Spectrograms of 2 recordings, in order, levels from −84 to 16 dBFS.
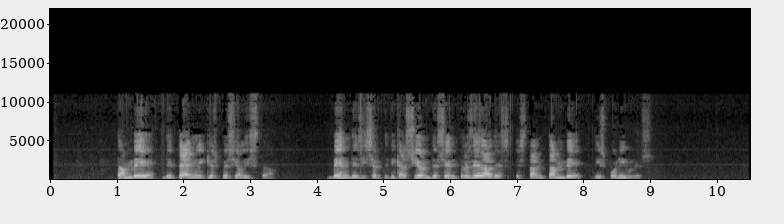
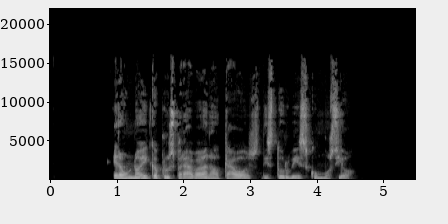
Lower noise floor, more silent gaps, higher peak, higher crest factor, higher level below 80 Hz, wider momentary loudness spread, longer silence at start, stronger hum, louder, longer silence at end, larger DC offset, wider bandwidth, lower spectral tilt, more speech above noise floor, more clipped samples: second, -57 dBFS vs under -90 dBFS; neither; first, 0 dBFS vs -4 dBFS; about the same, 20 dB vs 22 dB; about the same, -64 dBFS vs -68 dBFS; first, 16 LU vs 6 LU; about the same, 1 s vs 0.95 s; neither; first, -18 LUFS vs -24 LUFS; first, 1.5 s vs 0.95 s; neither; second, 11.5 kHz vs 16 kHz; about the same, -3.5 dB/octave vs -3.5 dB/octave; second, 39 dB vs over 66 dB; neither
